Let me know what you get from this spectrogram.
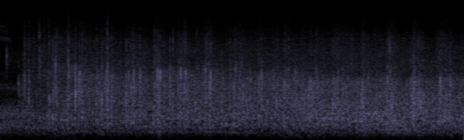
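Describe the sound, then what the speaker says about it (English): Audience at a career expo clapping hands together, a lively burst of many claps rising quickly and continuing steadily with crisp individual hits audible through the crowd. "Can we clap hands?"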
